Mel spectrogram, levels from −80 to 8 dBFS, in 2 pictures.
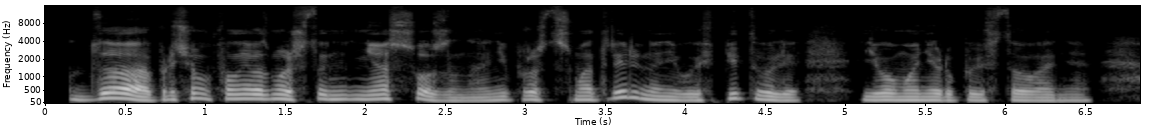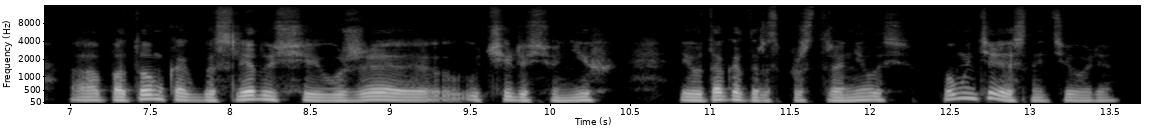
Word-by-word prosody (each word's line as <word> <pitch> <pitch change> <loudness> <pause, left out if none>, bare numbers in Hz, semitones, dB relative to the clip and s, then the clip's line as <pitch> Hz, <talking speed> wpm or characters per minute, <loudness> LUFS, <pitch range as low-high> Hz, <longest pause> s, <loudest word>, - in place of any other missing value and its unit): Да, 145 - +6
причем 145 - -3
вполне 170 +2 +1
возможно, 165 -2 +4
что 170 - -3
неосознанно, 155 -9 -2
они 125 +3 -3
просто 135 0 -4
смотрели 160 - -2
на 145 -6 0
него 120 -2 -1
и - - -1
впитывали 130 -6 -2 0.3
его 125 0 +2
манеру 125 -1 +1
повествования. 110 -2 -3 0.4
А 120 0 0
потом, 135 +6 +3
как 130 -6 +1
бы, 115 +1 0
следующие 135 -2 +2
уже, 110 +4 0
э, 120 -4 +3
учились 125 -4 -4
у - - -1
них, 115 +3 -3 0.4
и 120 - +1
вот 115 - +2
так 140 0 +3
это 120 -4 +2
распространилось. 115 +3 -4 0.2
По-моему, 170 +5 -1
интересная 120 - 0
теория. 110 0 -6
125 Hz, 150 wpm, -24 LUFS, 115-150 Hz, 0.4 s, Да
